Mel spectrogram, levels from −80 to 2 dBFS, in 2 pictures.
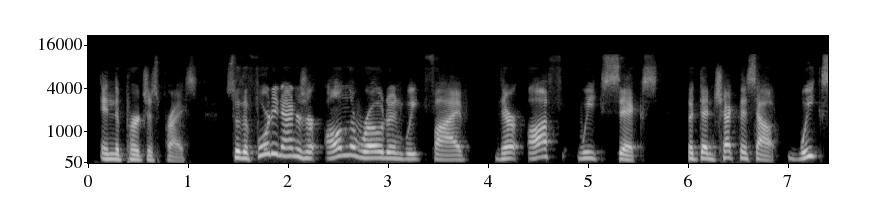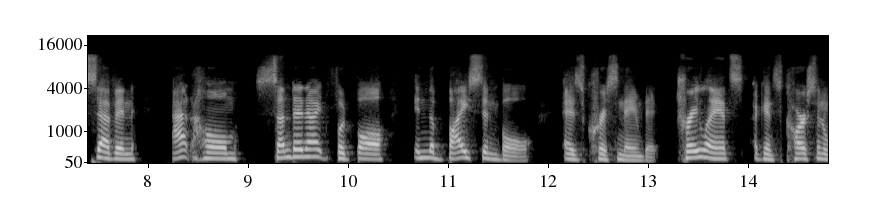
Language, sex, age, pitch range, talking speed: English, male, 20-39, 145-190 Hz, 170 wpm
